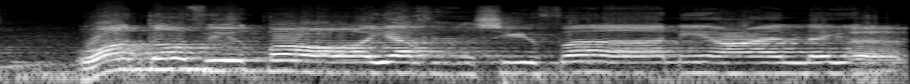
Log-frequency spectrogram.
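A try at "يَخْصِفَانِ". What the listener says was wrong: Belum, masih tercampur dengan shin. Wa tafiqa yakhsifa yakhsi si bukan shi, bukan si. Biasa si yakhsifa yakhsi.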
